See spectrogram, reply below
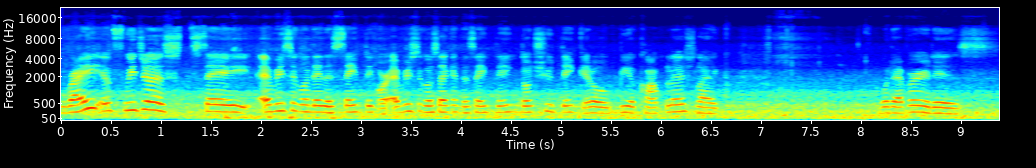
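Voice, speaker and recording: A woman's voice: mid-range voice, background noise. A woman vlogger chatting casually and confessionally, rambling and introspective, repeating herself and often saying "like". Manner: rambling, introspective, frequent "like" and repetition. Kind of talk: casual confessional chat to camera.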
